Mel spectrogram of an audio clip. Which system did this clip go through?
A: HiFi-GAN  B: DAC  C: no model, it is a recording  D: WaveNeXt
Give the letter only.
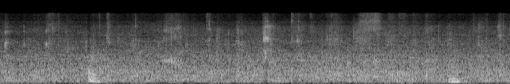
B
